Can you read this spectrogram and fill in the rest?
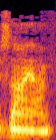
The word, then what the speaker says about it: Zion: And I looked, and lo, a lamb stood on the Mount Zion, I think the S is pronounced as a Z, I'm pretty sure, Zion.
